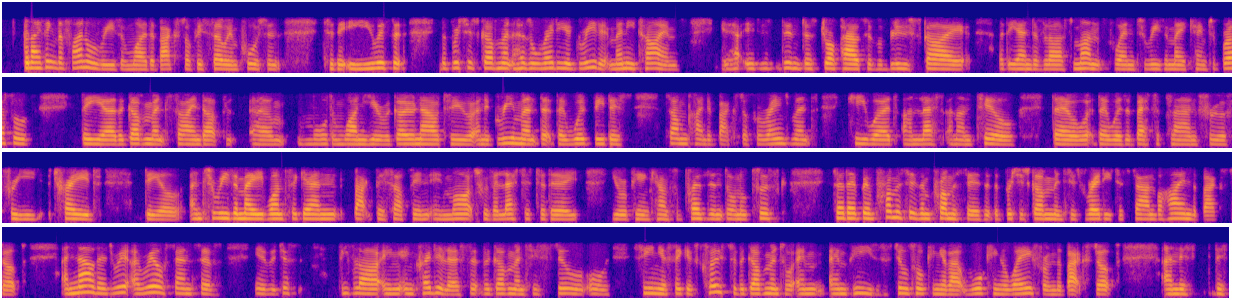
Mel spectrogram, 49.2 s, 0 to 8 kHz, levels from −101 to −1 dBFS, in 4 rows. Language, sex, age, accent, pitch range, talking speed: English, female, 30-49, British, 185-205 Hz, 205 wpm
